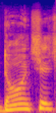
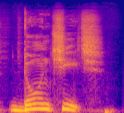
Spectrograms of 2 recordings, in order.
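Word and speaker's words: Dončić: says Luca donich donich for those that want to know how to say donich that say it like donit or Donna kick it's donich all right title of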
